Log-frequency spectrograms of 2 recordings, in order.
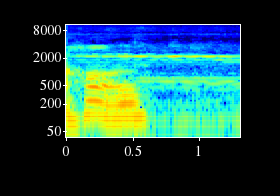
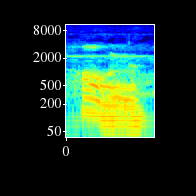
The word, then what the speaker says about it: HUNG: The Om radiating white, the Ah red, and the Hong in the heart chakra is a blue Hong, H-U-N-G.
